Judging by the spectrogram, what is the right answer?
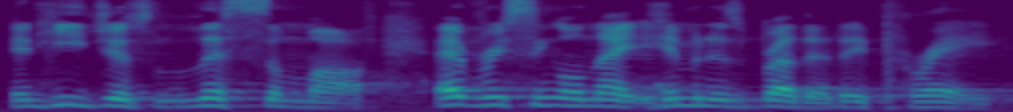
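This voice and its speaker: A man in his thirties preaching a sermon, swinging between forceful declarations and quiet, conversational asides. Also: on the high side, brisk, in a large hall. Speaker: pastor. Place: church sanctuary.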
